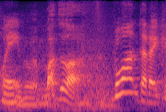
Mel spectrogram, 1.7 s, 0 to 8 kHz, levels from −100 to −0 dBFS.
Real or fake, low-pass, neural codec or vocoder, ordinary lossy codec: fake; none; codec, 16 kHz, 1 kbps, X-Codec, HuBERT features, trained on LibriSpeech; none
